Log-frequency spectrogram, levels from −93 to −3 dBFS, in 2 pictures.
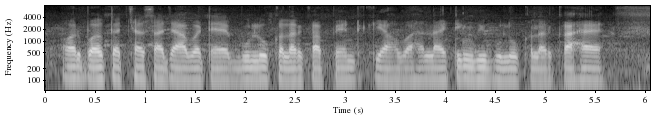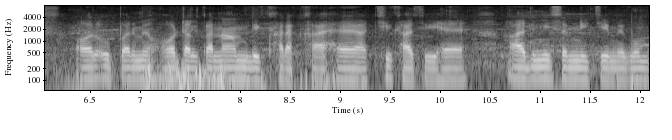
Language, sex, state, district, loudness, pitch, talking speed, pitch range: Hindi, male, Bihar, Jahanabad, -26 LUFS, 105 Hz, 180 wpm, 100-110 Hz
